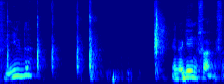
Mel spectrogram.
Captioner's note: chalk taps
